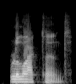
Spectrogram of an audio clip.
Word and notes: reluctant: American English

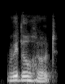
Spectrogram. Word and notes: widowhood: Indian

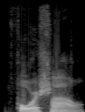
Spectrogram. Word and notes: foreshow: American English

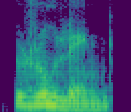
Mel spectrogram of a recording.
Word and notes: ruling: Indian

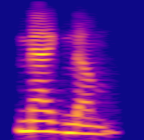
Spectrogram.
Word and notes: magnum: Indian

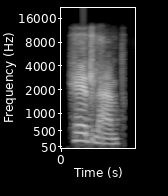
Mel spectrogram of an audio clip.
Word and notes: headlamp: Indian

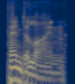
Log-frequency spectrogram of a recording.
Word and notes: penduline: British English

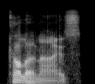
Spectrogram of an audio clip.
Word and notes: colonize: British English

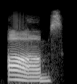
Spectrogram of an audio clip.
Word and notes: alms: Indian

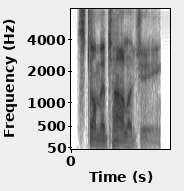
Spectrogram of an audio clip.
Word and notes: Stomatology: British English

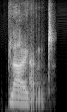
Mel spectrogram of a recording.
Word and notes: pliant: Indian

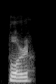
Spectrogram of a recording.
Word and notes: paua: Indian

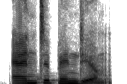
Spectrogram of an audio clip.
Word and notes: antependium: Indian

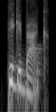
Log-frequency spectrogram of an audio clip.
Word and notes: piggyback: Indian

